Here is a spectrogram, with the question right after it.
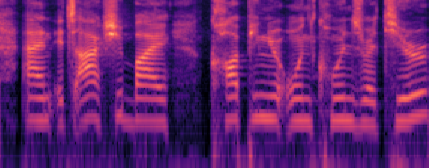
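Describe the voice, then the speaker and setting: With a high voice, a man talks at a fairly quick pace. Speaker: crypto content creator. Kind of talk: tutorial. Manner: fast; casual, filler-heavy.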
